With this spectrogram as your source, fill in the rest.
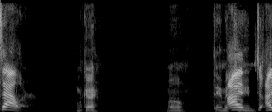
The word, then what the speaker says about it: Allar: in the podcast like so how do you pronounce it because Franklin said alar but it's Aller okay well damn it I do think the Drew Aller is going to be fantastic I think that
